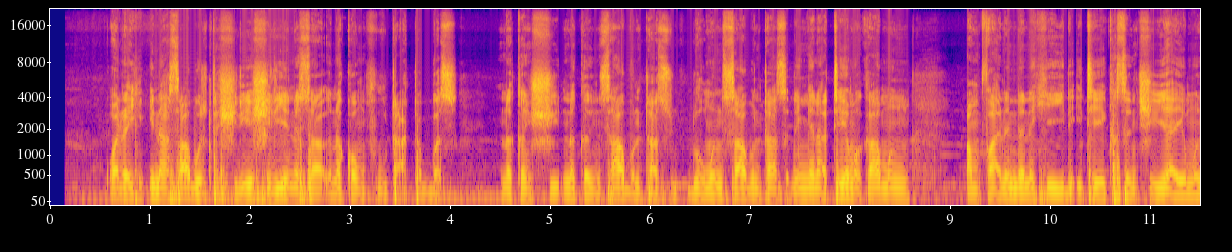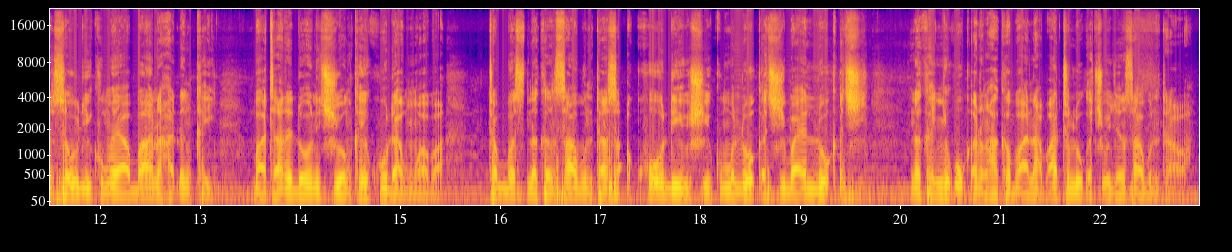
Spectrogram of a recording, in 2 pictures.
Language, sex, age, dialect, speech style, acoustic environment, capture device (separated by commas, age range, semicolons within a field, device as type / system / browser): Hausa, male, 25-34, Nigeria - Katsina, happy, silence, mobile / Linux / Chrome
